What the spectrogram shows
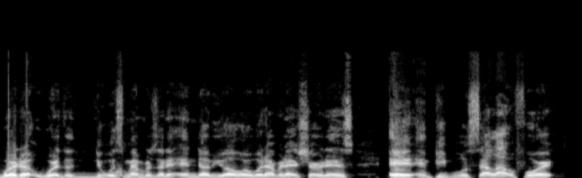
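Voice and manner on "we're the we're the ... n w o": ordinary talk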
